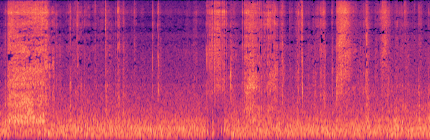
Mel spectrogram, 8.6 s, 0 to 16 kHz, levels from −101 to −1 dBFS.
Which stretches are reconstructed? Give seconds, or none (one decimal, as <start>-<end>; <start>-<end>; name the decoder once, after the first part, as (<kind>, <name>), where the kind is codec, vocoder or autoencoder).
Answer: 0.0-4.1 (vocoder, BigVGAN v2)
